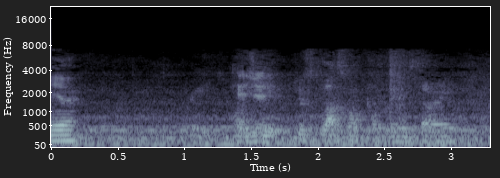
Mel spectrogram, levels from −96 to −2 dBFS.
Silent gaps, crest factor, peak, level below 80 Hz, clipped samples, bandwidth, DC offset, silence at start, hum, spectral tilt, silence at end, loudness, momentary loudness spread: none; 18 dB; -20 dBFS; -48 dBFS; under 0.1%; 7.6 kHz; under 0.1%; 0 s; none; -7.5 dB/octave; 0 s; -40 LUFS; 8 LU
